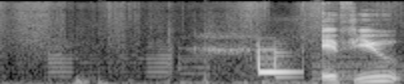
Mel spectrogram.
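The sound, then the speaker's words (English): A short electronic low-battery warning beep from a dying phone sounds near the end, a steady clear tone over a murmur of background noise, followed by bits of voiced sound. “My phone dying, shit.”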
